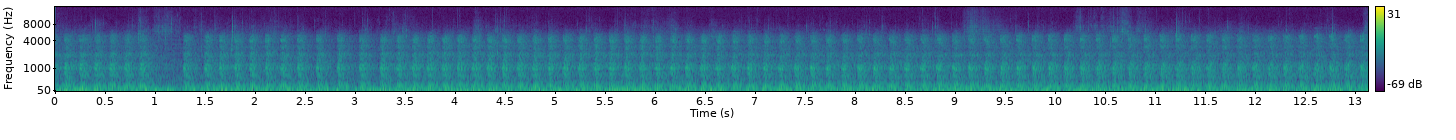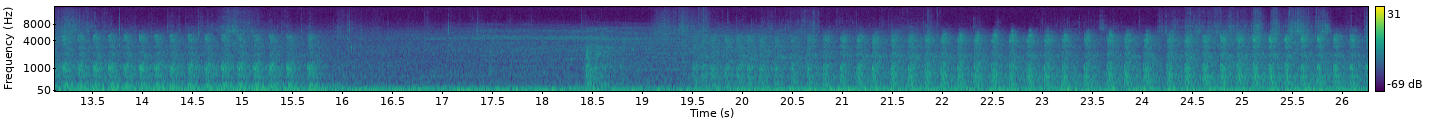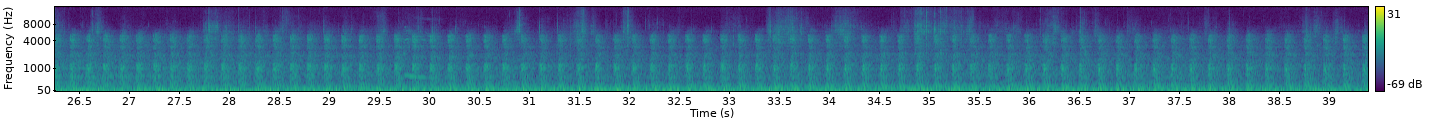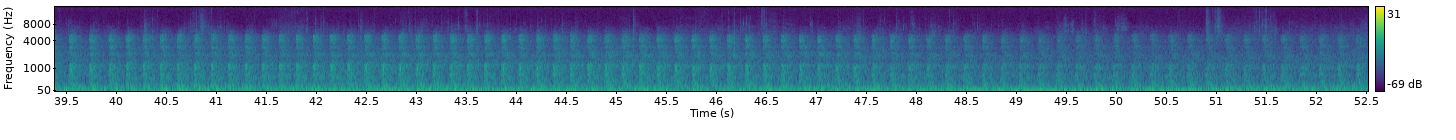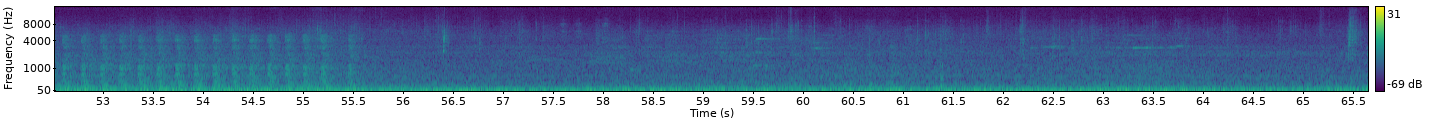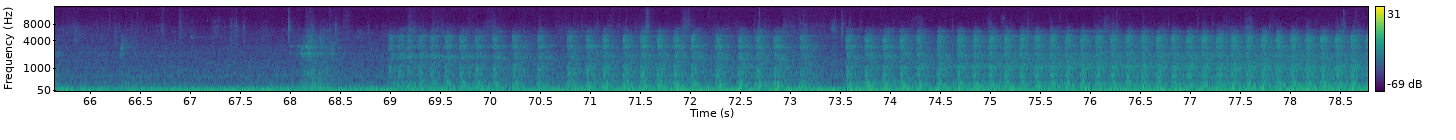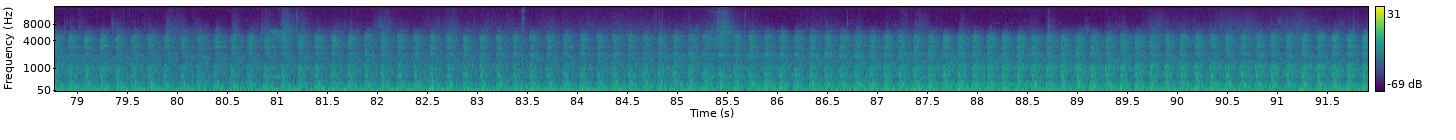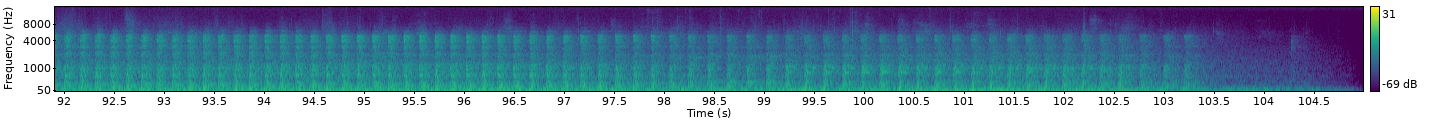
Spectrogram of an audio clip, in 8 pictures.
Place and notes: {
  "title": "Berlin, Plänterwald, Spree - river ambience, deconstruction work at the factory",
  "date": "2020-12-17 14:55:00",
  "description": "riverside Spree, helicopter and heavy deconstruction work is going on opposite at the cement factory, on a late autumn day\n(Sony PCM D50, AOM5024)",
  "latitude": "52.49",
  "longitude": "13.49",
  "altitude": "23",
  "timezone": "Europe/Berlin"
}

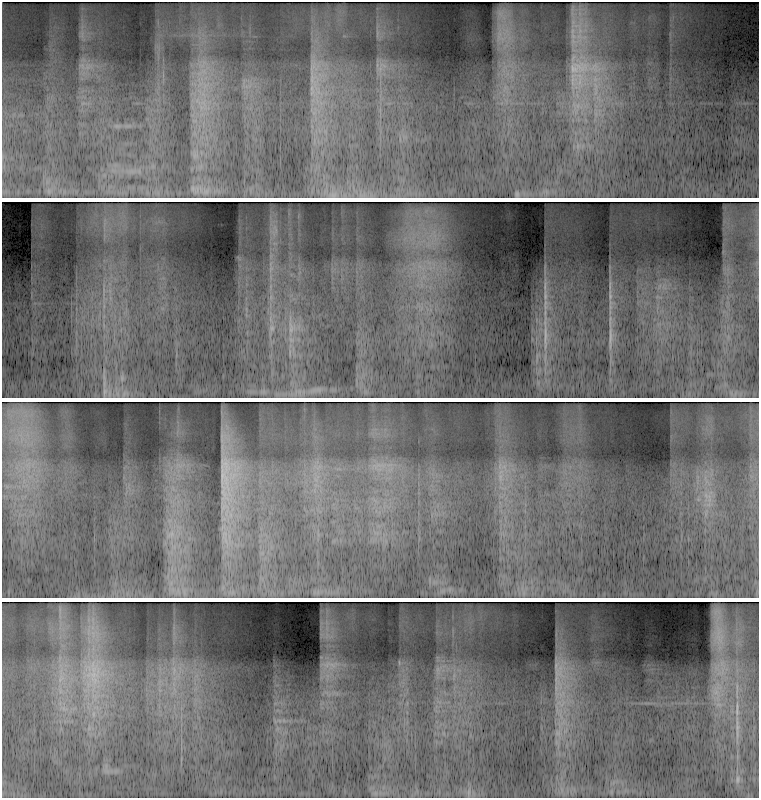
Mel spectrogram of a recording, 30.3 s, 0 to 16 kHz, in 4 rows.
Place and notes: {
  "title": "Buntentor, Bremen, Deutschland - bremen, schwankhalle, theatre hall",
  "date": "2012-06-12 16:30:00",
  "description": "Inside the big stage theatre hall of the Schwankhalle. The sounds of a stage setup - metal pipes being moved and conversations of the stuff.\nsoundmap d - social ambiences and topographic field recordings",
  "latitude": "53.07",
  "longitude": "8.81",
  "altitude": "7",
  "timezone": "Europe/Berlin"
}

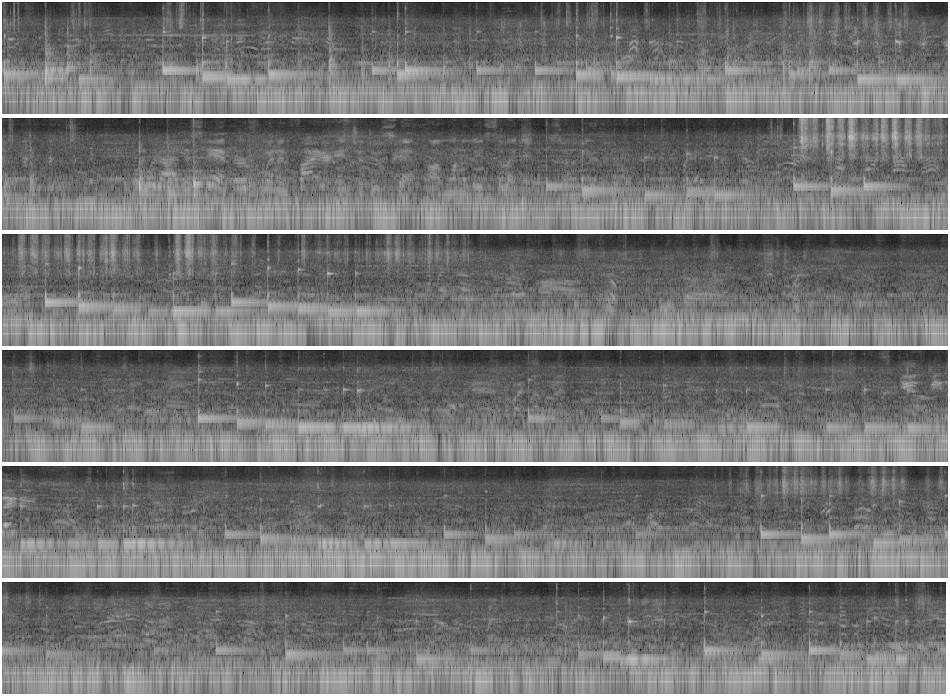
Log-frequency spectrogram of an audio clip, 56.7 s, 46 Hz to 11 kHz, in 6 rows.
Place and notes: {
  "title": "Washington Park, S Dr Martin Luther King Jr Dr, Chicago, IL, USA - Bag of Thumb Pianos 1",
  "date": "2012-09-03 19:20:00",
  "description": "Trying out thumb pianos taken from a bag",
  "latitude": "41.80",
  "longitude": "-87.61",
  "altitude": "185",
  "timezone": "America/Chicago"
}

